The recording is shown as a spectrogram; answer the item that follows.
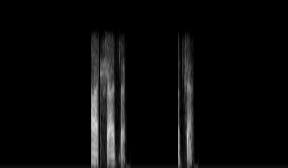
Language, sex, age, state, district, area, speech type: Urdu, male, 30-45, Delhi, North East Delhi, urban, conversation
